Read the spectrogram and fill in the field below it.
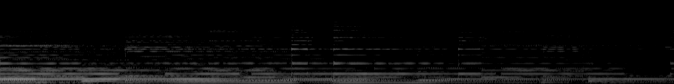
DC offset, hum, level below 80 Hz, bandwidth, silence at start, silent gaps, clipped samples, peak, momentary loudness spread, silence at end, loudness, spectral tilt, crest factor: under 0.1%; none; -64 dBFS; 14 kHz; 0 s; none; under 0.1%; -30 dBFS; 13 LU; 0 s; -47 LUFS; -6.5 dB/octave; 16 dB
